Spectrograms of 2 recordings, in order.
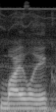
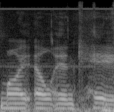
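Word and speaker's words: MyLNK: which I understand was originally supposed to be pronounced my L and K right right so it's a it's called my link and the Ln K is from the airport code but we really thought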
